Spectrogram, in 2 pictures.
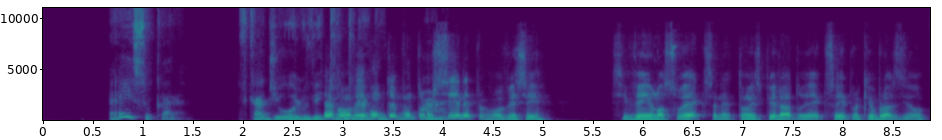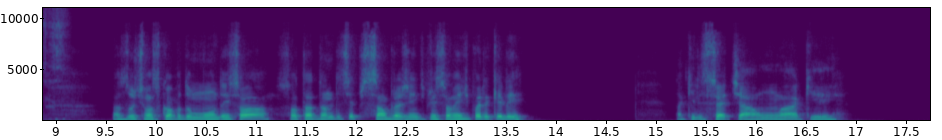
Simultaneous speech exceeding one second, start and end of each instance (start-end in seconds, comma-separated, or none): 2.8-4.1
